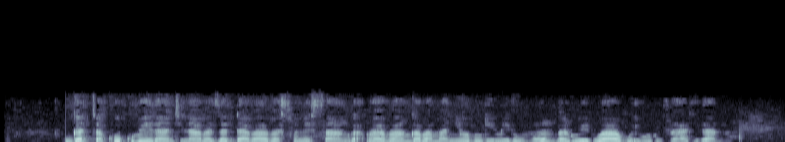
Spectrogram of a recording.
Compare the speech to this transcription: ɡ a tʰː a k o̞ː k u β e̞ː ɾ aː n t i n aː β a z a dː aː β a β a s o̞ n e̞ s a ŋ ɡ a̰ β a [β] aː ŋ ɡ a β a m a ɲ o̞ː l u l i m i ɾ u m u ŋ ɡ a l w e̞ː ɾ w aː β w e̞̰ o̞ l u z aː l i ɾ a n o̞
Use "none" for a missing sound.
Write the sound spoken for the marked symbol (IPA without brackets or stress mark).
β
